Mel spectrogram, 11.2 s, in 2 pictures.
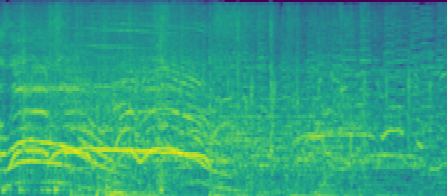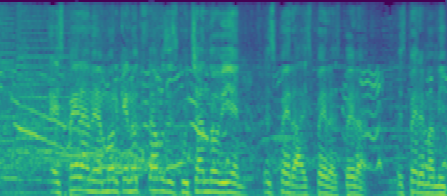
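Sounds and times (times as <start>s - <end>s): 
crowd cheering and shouting: 0.0s - 11.1s
steady clapping: 2.6s - 6.0s
speech: 6.5s - 11.1s.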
